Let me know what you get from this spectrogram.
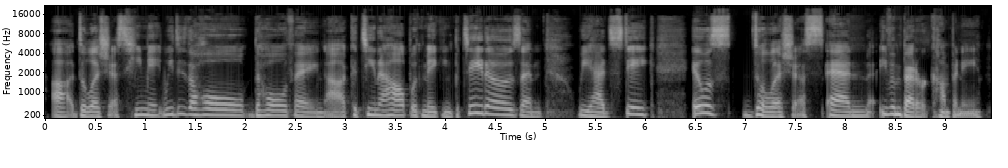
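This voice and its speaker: A woman with a slightly low voice talks like a podcast host catching up with friends. Her delivery is chatty and candid, acting out little reactions as she tells stories. The sound is close and dry. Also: creaky, smooth, no echo. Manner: animated storytelling, acting out quoted reactions. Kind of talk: casual chatty solo podcast talk.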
